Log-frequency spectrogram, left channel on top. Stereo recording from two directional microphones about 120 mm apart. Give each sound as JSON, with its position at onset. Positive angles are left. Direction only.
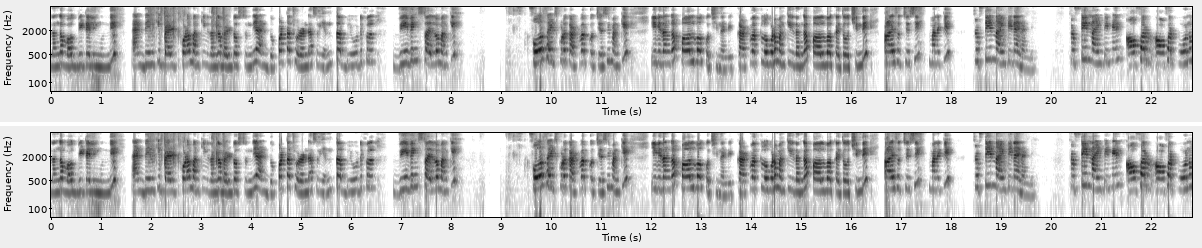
{"t": 0.0, "sound": "speech", "side_deg": 15}
{"t": 2.0, "sound": "speech", "side_deg": 40}
{"t": 2.6, "sound": "a woman's voice", "side_deg": 25}
{"t": 9.6, "sound": "speech", "side_deg": 15}
{"t": 14.3, "sound": "a woman's voice", "side_deg": 40}
{"t": 17.2, "sound": "speech", "side_deg": 10}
